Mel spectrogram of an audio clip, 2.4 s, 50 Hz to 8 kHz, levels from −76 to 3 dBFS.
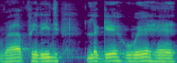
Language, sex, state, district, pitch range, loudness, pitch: Hindi, male, Uttar Pradesh, Saharanpur, 110-120 Hz, -14 LUFS, 120 Hz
